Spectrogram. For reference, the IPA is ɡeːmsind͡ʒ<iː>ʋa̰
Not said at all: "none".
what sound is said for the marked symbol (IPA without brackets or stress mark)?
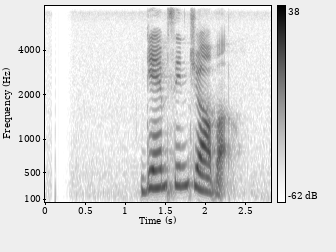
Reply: aː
